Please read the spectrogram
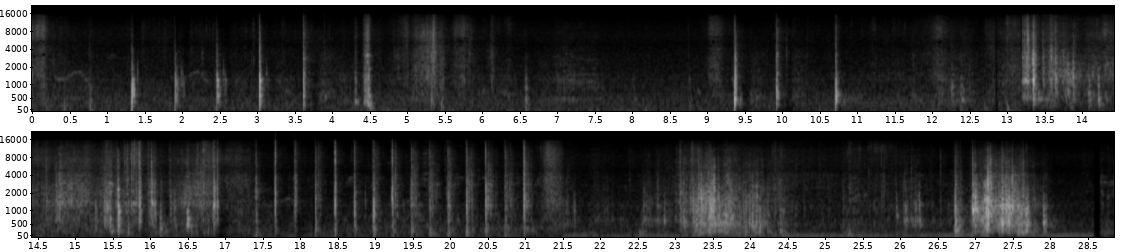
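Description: Machete chopping into green bamboo culms: separate sharp knocks at first, then cracking and splintering as a culm is split lengthwise, with a quick run of light taps at about four a second.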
